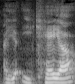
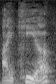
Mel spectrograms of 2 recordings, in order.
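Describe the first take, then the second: First: IKEA is pronounced in a non-American way. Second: IKEA is pronounced the American way.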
